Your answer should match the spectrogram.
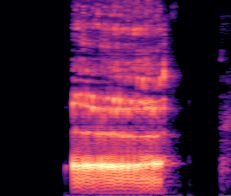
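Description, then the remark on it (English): A single loud burp, drawn out for most of a second with a low, rumbling buzz, followed by quiet and a faint short breath-like noise. “No, I just had to burp.”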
